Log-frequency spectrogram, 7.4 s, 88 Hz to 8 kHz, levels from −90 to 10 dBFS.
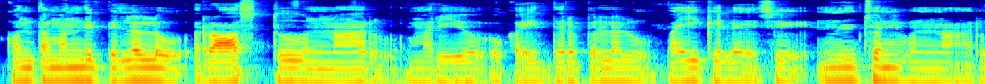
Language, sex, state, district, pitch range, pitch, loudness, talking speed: Telugu, male, Andhra Pradesh, Sri Satya Sai, 100-105 Hz, 100 Hz, -20 LUFS, 95 wpm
